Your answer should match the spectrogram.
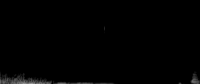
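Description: A few faint, short computer keyboard keystroke clicks about a second in, as text is edited, after a low muffled noise in the first second.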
